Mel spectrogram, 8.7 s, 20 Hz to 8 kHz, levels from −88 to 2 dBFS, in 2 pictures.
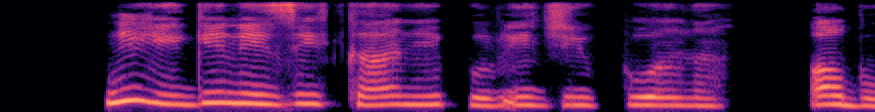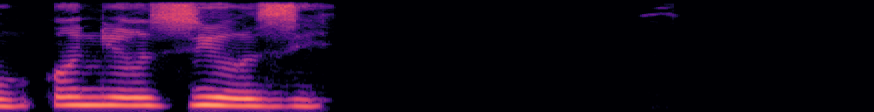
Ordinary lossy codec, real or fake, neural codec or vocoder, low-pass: none; fake; codec, 16 kHz, 2 kbps, FreqCodec, larger model; 7.2 kHz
